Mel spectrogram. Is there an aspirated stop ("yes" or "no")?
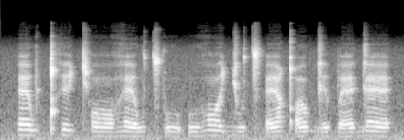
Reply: yes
